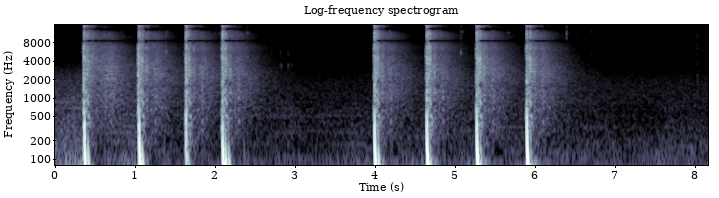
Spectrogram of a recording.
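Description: Rossi RS22 semi-automatic .22 LR rifle firing eight shots in two quick strings of four, roughly half a second apart, with a pause of nearly two seconds between the strings. Each shot is a sharp crack with a short echoing tail.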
